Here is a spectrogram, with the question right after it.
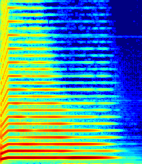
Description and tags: multi sample bass using bubblesound oscillator and dr octature filter with midi note name
sample, synth, bass, multi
